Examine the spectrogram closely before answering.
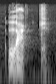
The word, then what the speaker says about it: laque: Remember the rule, when you get this Q-U, well, U is not pronounced, so you get K, like that. Une laque.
